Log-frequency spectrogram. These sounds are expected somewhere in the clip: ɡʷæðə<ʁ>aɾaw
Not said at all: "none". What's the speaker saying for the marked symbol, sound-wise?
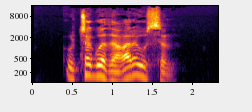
ʁ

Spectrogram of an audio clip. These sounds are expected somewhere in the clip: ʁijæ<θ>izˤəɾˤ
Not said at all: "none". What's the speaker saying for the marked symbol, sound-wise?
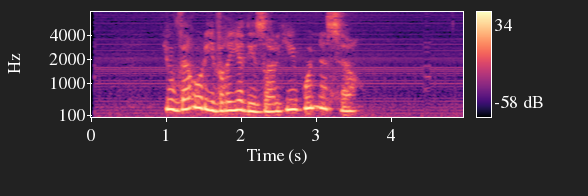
ð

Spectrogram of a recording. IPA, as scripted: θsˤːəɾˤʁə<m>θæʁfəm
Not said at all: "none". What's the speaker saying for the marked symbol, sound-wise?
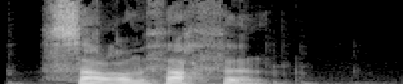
m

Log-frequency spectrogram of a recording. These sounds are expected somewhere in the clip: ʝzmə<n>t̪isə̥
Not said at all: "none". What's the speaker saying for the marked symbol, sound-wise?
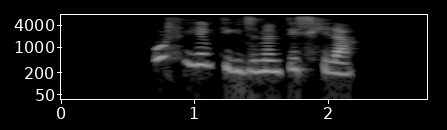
m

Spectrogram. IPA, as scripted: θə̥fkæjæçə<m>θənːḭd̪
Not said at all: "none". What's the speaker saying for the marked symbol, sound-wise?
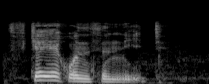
n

